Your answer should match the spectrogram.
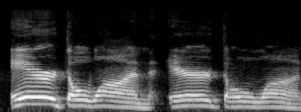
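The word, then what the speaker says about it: Erdoğan: Bruce, it is pronounced Erdogan.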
